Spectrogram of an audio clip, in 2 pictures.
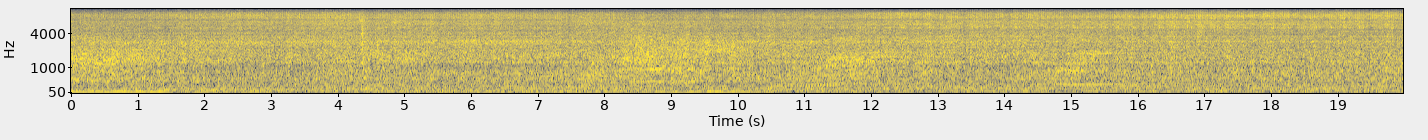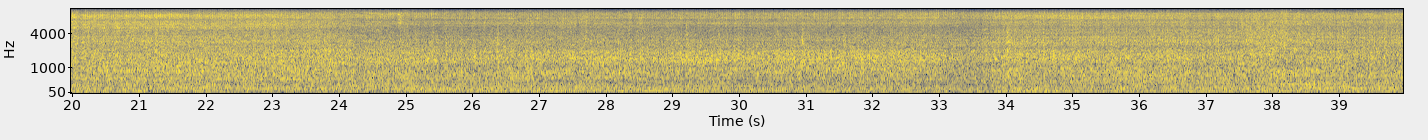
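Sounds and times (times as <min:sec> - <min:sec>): heavy trucks passing close: 0:00.0 - 0:39.9.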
